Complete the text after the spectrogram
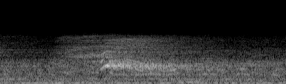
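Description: A young man shouts sharply once in a large echoing hall.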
